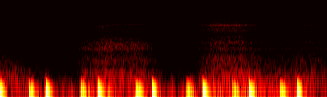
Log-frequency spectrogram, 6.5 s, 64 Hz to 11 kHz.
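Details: Quiet paired heartbeat thumps, about 60 a minute, with slow soft breaths over them, from a male ASMR sleep-aid recording; an ordinary resting heartbeat and breathing.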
